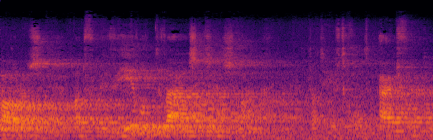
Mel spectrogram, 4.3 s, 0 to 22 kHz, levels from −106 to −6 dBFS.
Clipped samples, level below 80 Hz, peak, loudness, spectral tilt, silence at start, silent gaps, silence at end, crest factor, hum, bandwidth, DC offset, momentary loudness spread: under 0.1%; -58 dBFS; -20 dBFS; -38 LUFS; -5 dB/octave; 0 s; none; 0 s; 16 dB; none; 14.5 kHz; under 0.1%; 12 LU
